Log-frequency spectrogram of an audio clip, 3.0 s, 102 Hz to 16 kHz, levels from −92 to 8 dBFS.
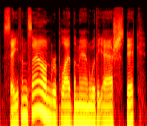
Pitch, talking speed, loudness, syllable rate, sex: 130 Hz, 205 wpm, -17 LUFS, 4.4 syllables/s, male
